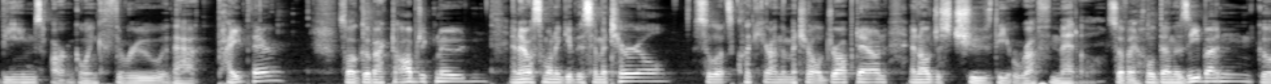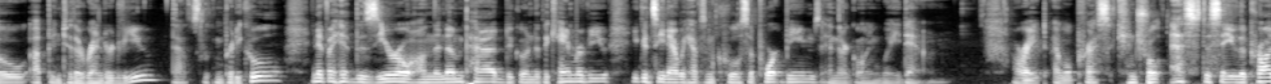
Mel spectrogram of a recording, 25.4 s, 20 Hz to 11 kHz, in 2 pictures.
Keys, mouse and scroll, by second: 0.0-0.7 typing, 0.1 middle click, 0.7-2.3 scroll down 1, 1.2-2.3 middle drag, 2.4-4.5 shift+middle drag, 3.5 Tab, 4.5-6.6 scroll up 1, 7.5 click, 10.1 click, 11.3-11.9 typing, 13.3 typing, 13.6-15.3 scroll up 1, 14.6-16.4 middle drag, 15.3-16.4 scroll up 1, 16.4 KP_0, 17.6 shift+middle drag, 17.6-19.0 scroll down 1, 18.3-19.8 shift+middle drag, 19.5 a, 23.4 click, 24.2 ctrl+s.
